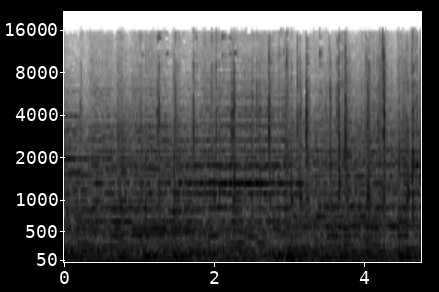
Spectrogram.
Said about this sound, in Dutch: Twee trotse paarden voor een gouden koets.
